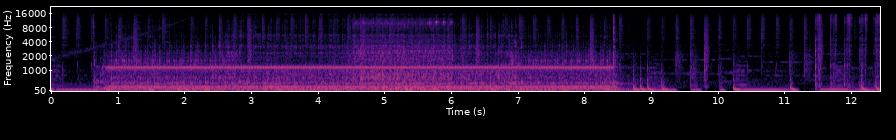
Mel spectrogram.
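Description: Small drill press running for about eight seconds with a steady whine, starting about a second in and then switching off, as the bit drills into a Technics 1200/1210 turntable's metal tonearm pivot to deepen the seat for a new bearing. Background music with a beat plays under it.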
